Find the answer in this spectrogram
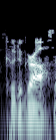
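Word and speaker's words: coup de grâce: And I think the latter is correct because coup de grace would be G-R-A-S. – S, yeah. – Whereas it's not spelled that way. It's spelled like grace.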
